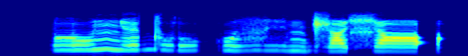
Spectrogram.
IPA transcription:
l u ɲ ɪ d ṳ ɾ ṳ kʷ i v i̤ n d͡ʒ ɑ ɕ ɑ ʔ

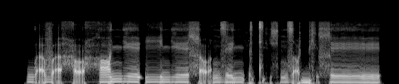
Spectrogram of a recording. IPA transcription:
w a̰ v a̰ h ɑ̰ h ɒ nʲ eː ʔ iː nʲ eː ɬ ɑ̰ n z e nʲ a̰ tʲ a̰ ç n z ɑ̰ bʲ ḛ ɬ eː

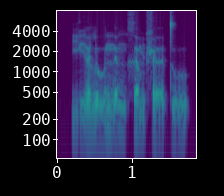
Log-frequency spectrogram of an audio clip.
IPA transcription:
j i˨˩ ə̯ l u˨˩˦ n ə˨˩ ŋ x ə˧ m ʂ əː˨˩˨ t̪ u˨˩˦

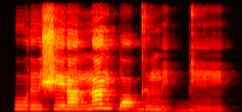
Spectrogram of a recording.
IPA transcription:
u˦ ɾ ɨ˦ ʃ e˦ ɾ ã˦ n ã˦ ɡ͡b ɔ˦ ɡ ɨ˦ m i˨ ɡ͡b iː˦

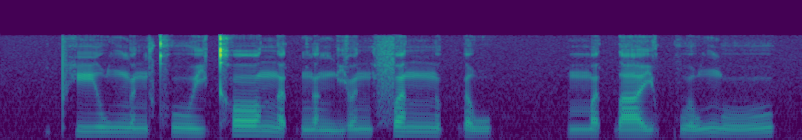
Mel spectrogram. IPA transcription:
pʰ iː˧ w ŋ ɵ˨˧ n kʰ uː˨ j kʰ ɔː˥ n̪ ɐ˨ t̚ ŋ ɐ˨˩ ŋ j ɵ˧ n f ɐ˥ n n̪ ʊ˧ k̚ ɐ˨˩ w | m ɐ˨ t̚ aː˨ j kʷ ɐ˨˥ w ŋ uː˨˥

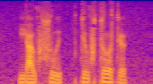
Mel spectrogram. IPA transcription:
j aː xʷ sʷ i | t yː xʷ t ʊː t ʏ

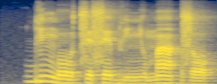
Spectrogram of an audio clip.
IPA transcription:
ɡ͡b i˦ ŋ oː˨ t͡s ɪ˦ s e˦˨ b i˨ ɲ ʊ˨ m ã˦ | z ɔ˨

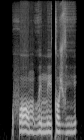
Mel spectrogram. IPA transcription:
f ɔː˥˨ m ɔ̤˧˥˧ ɪ̯ m e˦˥ t ɔ˥˨ ʒ z e̤˦˥

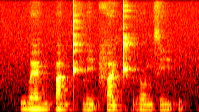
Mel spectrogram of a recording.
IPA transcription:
w ɛː˧ ŋ p a˧ ŋ kʰ l i˨˩ ʔ f a˩˦ j kʰ r o˧ n s i˥˩ ʔ

